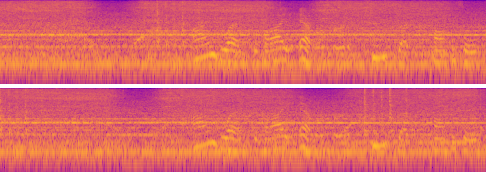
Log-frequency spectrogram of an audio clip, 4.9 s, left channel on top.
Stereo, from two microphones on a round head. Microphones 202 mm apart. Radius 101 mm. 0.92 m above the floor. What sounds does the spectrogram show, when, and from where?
1.9 s a woman speaking: 15° left (ahead or behind), 0.8 m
